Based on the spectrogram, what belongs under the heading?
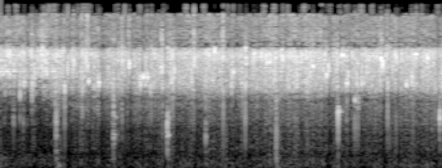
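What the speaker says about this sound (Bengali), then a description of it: "তেলটা গরম করে নিলাম জিরে ফোড়ন দিয়ে দিই হাতে দিলাম তেজপাতা ফোড়ন পেঁয়াজ এবং রসুন বাটা দিয়ে দিলাম" Cumin, bay leaf, onion and garlic paste frying in hot oil, a loud continuous sizzle close up with occasional sharp pops and stirring scrapes, no talking.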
